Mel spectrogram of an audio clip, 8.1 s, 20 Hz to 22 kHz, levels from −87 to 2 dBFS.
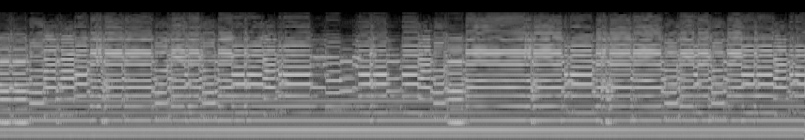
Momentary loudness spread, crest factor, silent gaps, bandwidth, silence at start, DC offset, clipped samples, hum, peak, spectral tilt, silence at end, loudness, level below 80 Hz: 2 LU; 14 dB; none; 15.5 kHz; 0 s; under 0.1%; under 0.1%; none; -6 dBFS; -1 dB/octave; 0 s; -17 LUFS; -70 dBFS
